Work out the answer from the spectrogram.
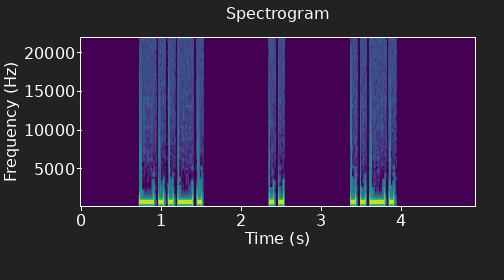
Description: Morse code, heard as a keyed tone, about 20 wpm, 700 Hz. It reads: / I F
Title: 198 Lesson 32e - Letter k - Three Characters 20wpm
